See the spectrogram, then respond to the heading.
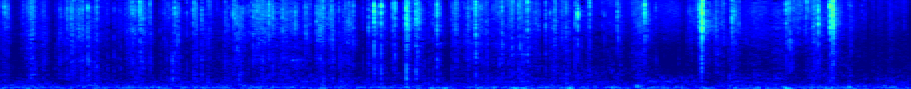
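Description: A yellow foam fruit protective net, a mesh sleeve, is stretched open and squeezed with both hands. It makes quiet, bright crinkling and tearing-like rustles, with dense crackles and a few sharper snaps near the end.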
